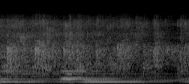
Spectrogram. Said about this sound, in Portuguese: Dá um glória a Deus aí, por favor. Amém. Aplauda o Senhor, vamos.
